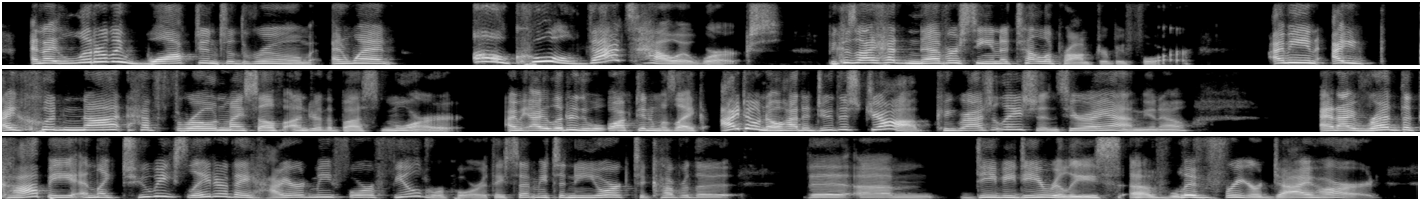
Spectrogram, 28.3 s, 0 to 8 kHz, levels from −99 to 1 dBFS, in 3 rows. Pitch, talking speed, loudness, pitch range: 250 Hz, 200 wpm, -20 LUFS, 215-285 Hz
